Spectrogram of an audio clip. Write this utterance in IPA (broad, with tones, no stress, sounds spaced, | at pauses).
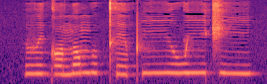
β ɪ˨ ɡ ɔ˨ n ɔ˦ m u˨ kʰ ɪ˨ pʰ iː˦ w iː˦ t͡ʃ iː˦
